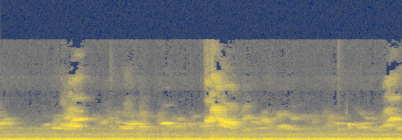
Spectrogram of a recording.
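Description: Faint, scattered short chirps from a small pet bird, a handful spread through, over a low steady room hum.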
